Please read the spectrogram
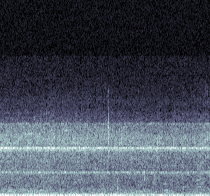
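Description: Steady outdoor background noise: a low rumble with two faint, steady high-pitched tones above it, and a single faint click about two seconds in.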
